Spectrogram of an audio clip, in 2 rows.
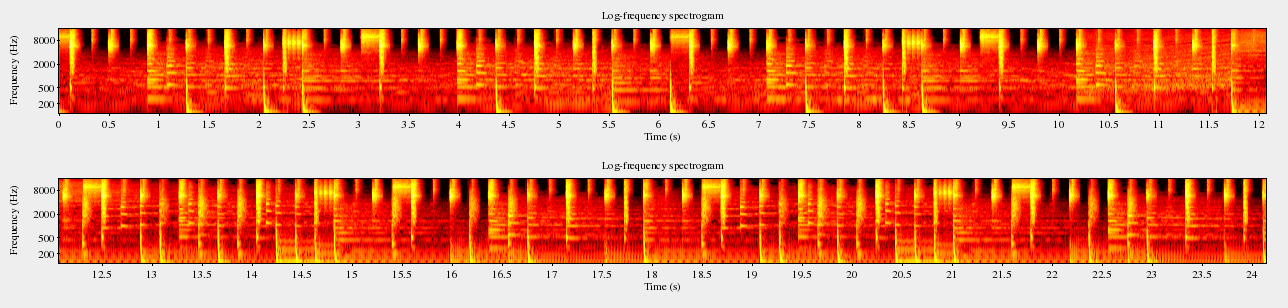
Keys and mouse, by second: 0.1 click, 5.2 click, 8.9 click, 15.9 click, 18.3 click.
